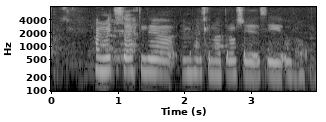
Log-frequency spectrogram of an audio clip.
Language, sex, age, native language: Icelandic, female, 40-49, Icelandic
